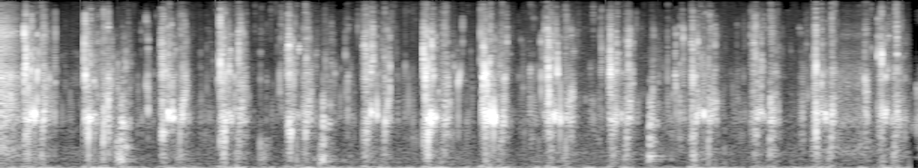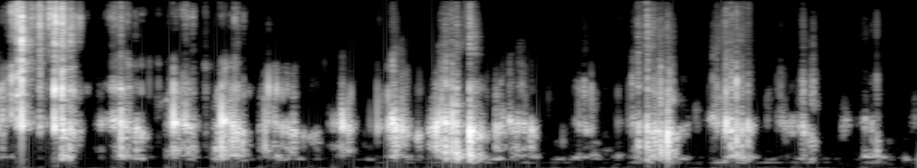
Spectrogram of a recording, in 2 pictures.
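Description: A dog chewing, crunching something brittle in quick bites. About six seconds in the crunches become sparser, with short pauses between them.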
